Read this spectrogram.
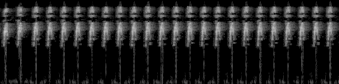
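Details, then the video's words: Cucak cungkok bulbul in gacor, active singing: a steady, machine-like run of high sharp chips at about three and a half per second, unbroken for the whole stretch. "burung cucak cungkok gacor"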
